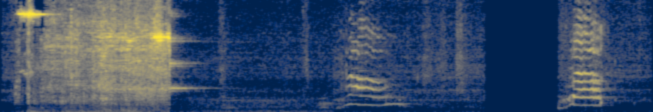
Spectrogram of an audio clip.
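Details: Jealous white domestic cat meowing while its owner pets a black cat indoors; after a burst of rustling handling noise, two separate rising-then-falling meows, the second shorter and sharper, with brief silence between them.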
